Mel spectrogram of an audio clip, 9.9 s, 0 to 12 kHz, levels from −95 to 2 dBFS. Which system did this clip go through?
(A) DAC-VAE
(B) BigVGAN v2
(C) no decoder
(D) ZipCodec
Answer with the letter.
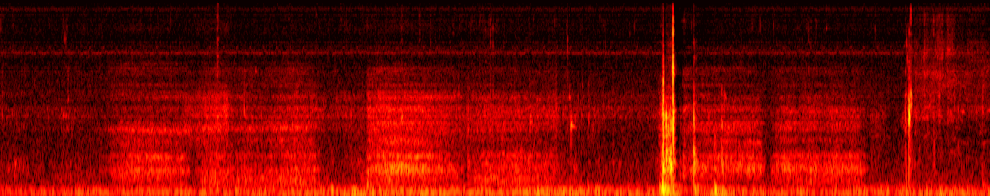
B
